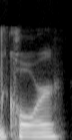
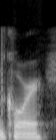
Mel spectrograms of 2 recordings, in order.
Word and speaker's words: Corps: PHAWX, and then also Retro Game Core, CORPS. Those guys are like my first two stops anytime a handheld gets released.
